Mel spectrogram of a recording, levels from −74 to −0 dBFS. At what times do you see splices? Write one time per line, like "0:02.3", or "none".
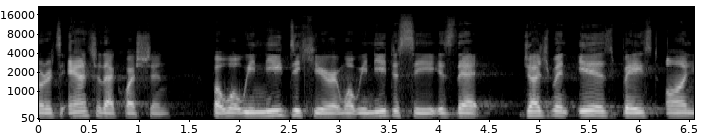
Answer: none

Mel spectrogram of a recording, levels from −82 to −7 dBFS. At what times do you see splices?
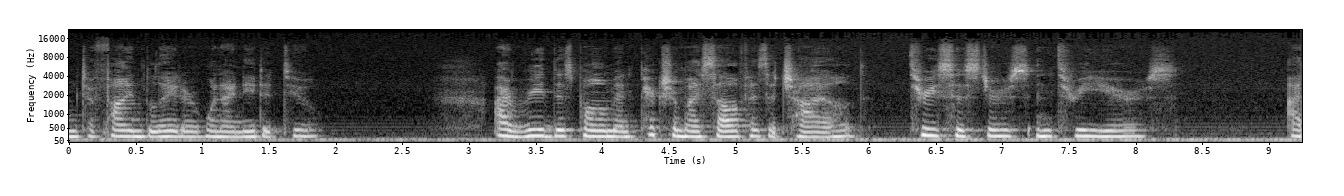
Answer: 0:06.3

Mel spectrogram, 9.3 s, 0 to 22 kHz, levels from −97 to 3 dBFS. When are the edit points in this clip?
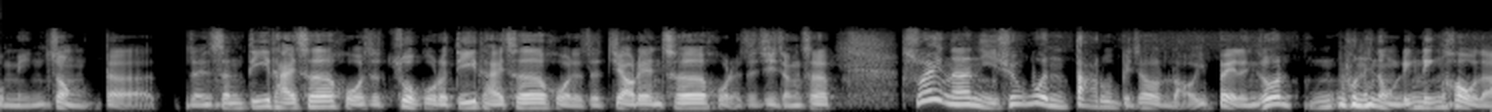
none

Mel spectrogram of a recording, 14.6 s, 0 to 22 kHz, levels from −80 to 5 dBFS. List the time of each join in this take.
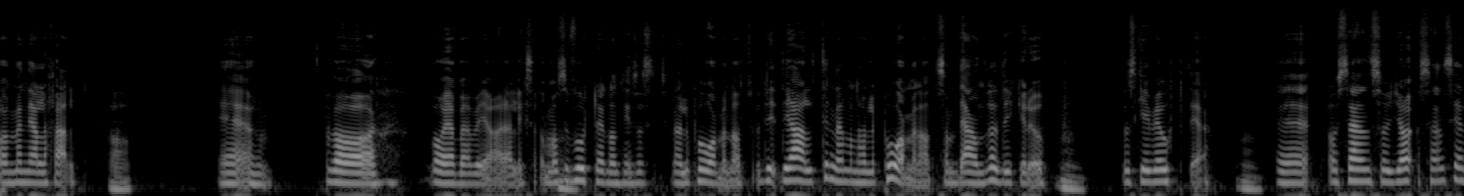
0:13.7

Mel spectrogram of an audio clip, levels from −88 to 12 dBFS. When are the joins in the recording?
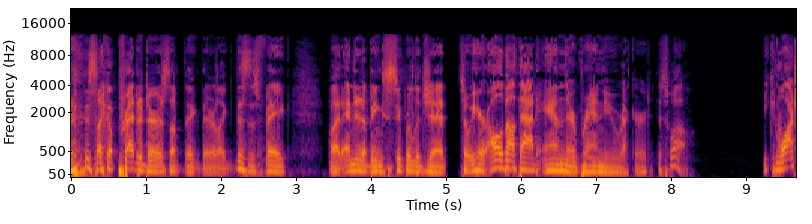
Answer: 0:05.0

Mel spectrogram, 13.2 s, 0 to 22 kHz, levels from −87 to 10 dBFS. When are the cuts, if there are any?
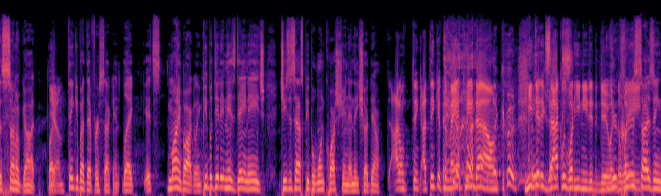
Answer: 0:07.7

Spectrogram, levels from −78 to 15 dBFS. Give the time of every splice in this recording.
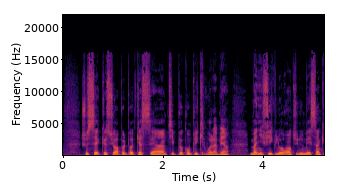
0:02.8

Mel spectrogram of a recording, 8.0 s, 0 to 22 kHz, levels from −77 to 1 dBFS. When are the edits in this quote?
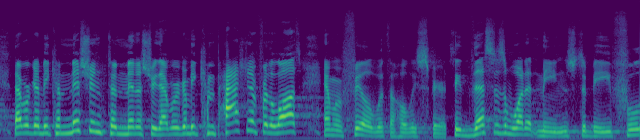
0:01.3
0:05.6

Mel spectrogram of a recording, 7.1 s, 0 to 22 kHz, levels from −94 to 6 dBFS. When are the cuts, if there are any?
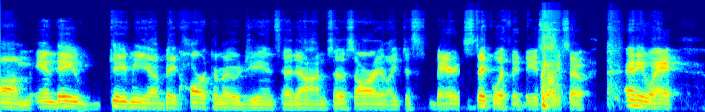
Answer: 0:01.0
0:04.6

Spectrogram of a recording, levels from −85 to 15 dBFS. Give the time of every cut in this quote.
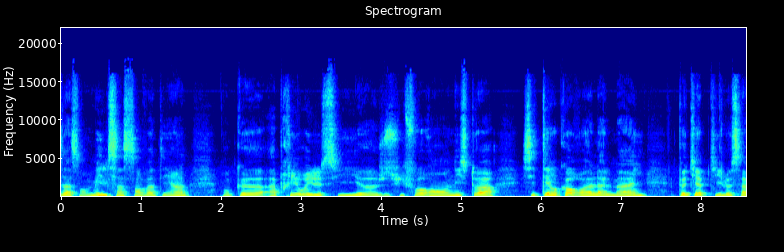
none

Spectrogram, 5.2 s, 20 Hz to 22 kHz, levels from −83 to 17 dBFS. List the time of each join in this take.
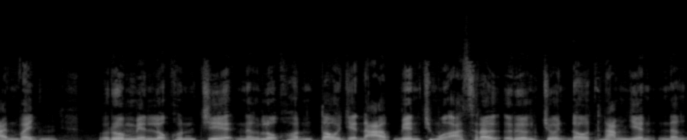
0:02.9

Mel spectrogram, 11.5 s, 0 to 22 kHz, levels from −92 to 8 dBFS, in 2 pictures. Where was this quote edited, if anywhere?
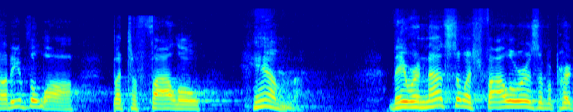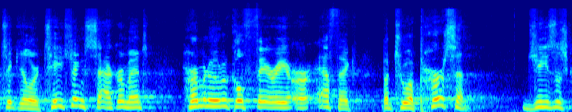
none

